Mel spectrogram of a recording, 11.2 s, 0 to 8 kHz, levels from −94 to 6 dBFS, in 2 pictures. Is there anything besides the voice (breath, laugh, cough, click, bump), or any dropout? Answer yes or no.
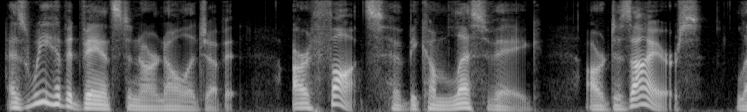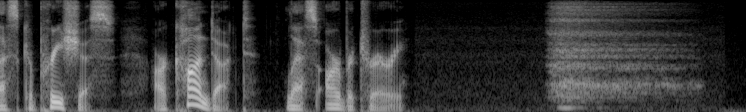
yes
